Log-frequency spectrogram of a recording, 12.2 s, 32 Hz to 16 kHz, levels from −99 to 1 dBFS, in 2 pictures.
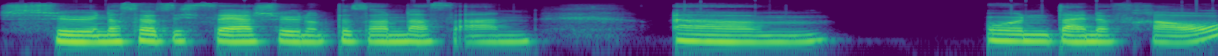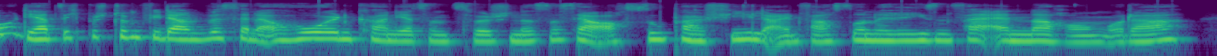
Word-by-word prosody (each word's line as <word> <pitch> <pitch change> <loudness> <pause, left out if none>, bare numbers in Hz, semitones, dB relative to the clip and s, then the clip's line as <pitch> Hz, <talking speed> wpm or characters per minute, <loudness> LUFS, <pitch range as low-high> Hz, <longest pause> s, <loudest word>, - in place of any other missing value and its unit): Schön, 165 -2 +3
das 170 +1 +3
hört 180 -2 +6
sich 175 0 -3
sehr 170 -2 +7
schön 170 0 +2
und 165 0 -2
besonders 165 -1 +1
an. 160 +2 -3 0.7
Ähm, 170 0 +1 0.7
und 180 -3 +3
deine 165 -1 +5
Frau, 165 - +2
die 220 - 0
hat 220 +1 +1
sich 240 - -9
bestimmt 265 0 -7
wieder 235 -3 +2
'n 205 0 -6
bisschen 230 -1 -5
erholen 225 +3 -1
können 190 -5 -6
jetzt 175 0 -6
inzwischen. 170 +1 -8
Das 175 +3 -8
ist 200 +1 -10
ja 200 - +1
auch - - -10
super 210 -3 -5
viel 210 +2 -5
einfach, 165 +1 -5
so 195 +4 -8
'ne 190 - -3
Riesen-Veränderung, 180 -3 -4
oder? 180 +7 -4
175 Hz, 170 wpm, -25 LUFS, 165-205 Hz, 0.7 s, sehr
